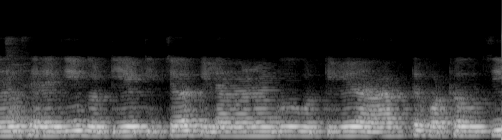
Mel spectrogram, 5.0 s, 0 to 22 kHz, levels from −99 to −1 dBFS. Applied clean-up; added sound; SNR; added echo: none; none; none; reverberation time 0.9 s.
